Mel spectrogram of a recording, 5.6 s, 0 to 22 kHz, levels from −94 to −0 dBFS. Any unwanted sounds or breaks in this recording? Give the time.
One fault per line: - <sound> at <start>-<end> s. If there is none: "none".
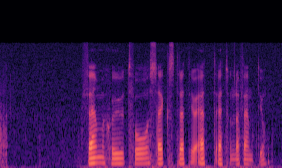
none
